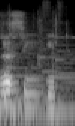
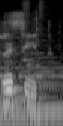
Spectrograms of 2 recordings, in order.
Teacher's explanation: you don't pronounce the letter p there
